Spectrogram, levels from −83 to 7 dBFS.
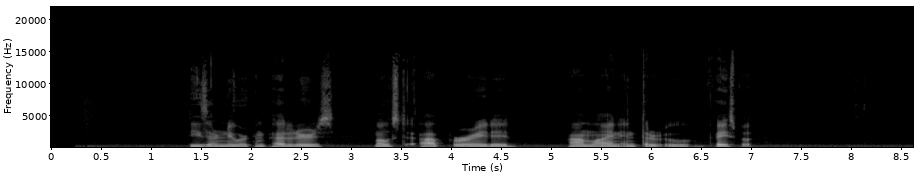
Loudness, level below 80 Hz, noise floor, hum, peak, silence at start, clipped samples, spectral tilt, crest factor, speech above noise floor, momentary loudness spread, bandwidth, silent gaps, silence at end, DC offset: -37 LUFS; -66 dBFS; -70 dBFS; none; -18 dBFS; 1.4 s; under 0.1%; -6.5 dB/octave; 20 dB; 34 dB; 8 LU; 15 kHz; none; 1.6 s; under 0.1%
